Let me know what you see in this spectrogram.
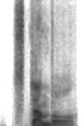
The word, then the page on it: stumble: British English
